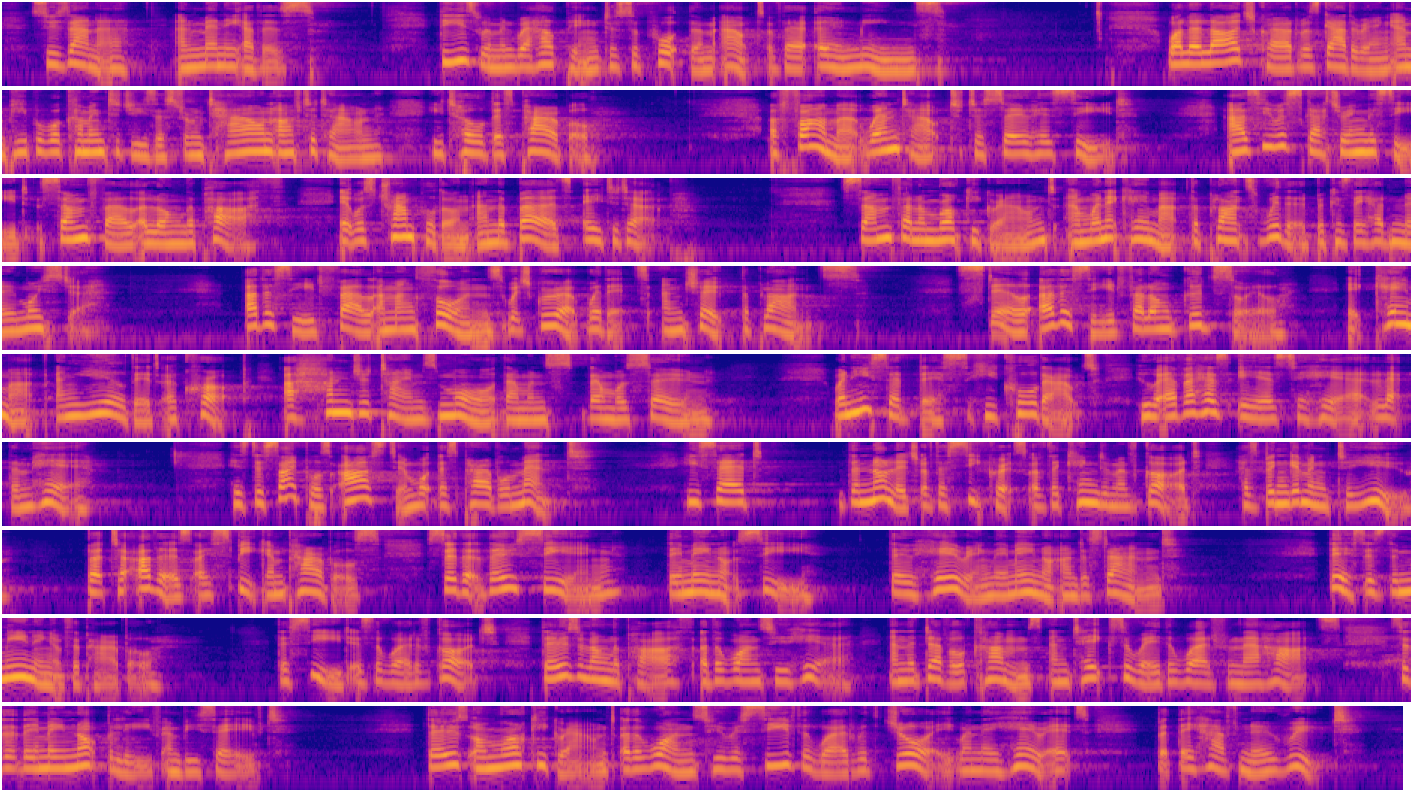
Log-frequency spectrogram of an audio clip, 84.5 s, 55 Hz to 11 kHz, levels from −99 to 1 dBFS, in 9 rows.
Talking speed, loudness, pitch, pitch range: 175 wpm, -27 LUFS, 220 Hz, 190-250 Hz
